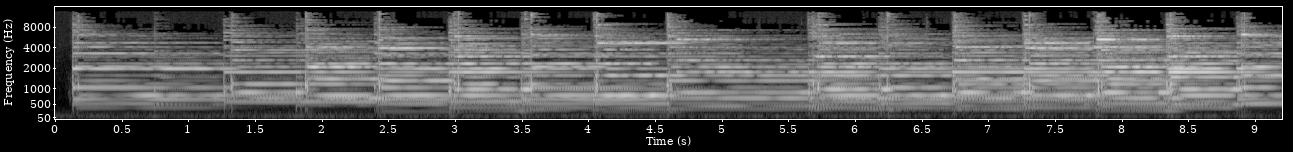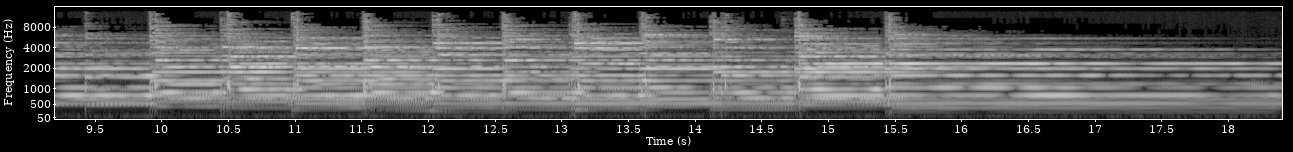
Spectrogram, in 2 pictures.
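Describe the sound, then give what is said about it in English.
A set of handbells demonstrates the basic ring and damp: they ring out in a steady, tuneful sequence of overlapping strikes, then the ringing is damped and fades away into quiet at the end. “So we can demonstrate the basic ring and damp for you, if you like.”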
